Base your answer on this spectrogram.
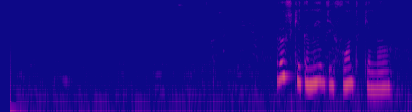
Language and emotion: Russian, sad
